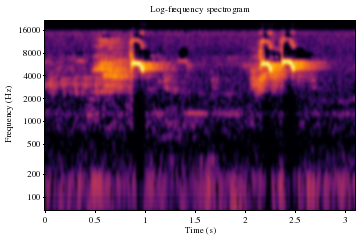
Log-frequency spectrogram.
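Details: Brown-throated sunbird giving two short high calls, the second a quick doubled note, with faint other high twittering between them.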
